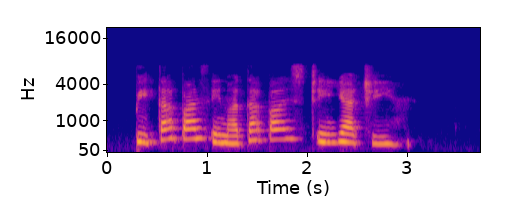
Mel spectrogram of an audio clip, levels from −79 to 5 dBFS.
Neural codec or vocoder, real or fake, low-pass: codec, 16 kHz, 2 kbps, X-Codec, HuBERT features, trained on LibriSpeech; fake; 7.2 kHz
